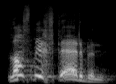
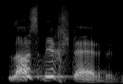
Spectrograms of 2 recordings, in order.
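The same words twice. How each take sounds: First: Louder cry of giving up; loud weary plea to die; loud despairing plea. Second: Slow, much higher despairing moan; high slow wail to die; high drawn-out wail. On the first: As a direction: call it out loud like a broken prophet. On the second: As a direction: stretch it high and slow, almost a whimper. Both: Acted.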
